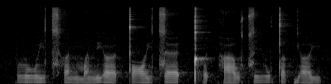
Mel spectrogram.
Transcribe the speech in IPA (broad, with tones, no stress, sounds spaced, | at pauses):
l uː˧ j t͡sʰ ɐ˨ n m ɐ˨˥ n j œː˨ t̚ t̪ ɔː˨˧ j t͡s ɛː˧ t̚ kʰ ɵ˨ t̚ h aː˨ w t͡s iː˧ w t̪ ɐ˧ k̚ j ɐ˧ j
